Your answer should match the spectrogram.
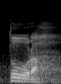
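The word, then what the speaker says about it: תורה: তোরাহ বলে ইহুদিরা উচ্চারণ করে যে তোরাহ যখন তাওরাত দেওয়া হলো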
